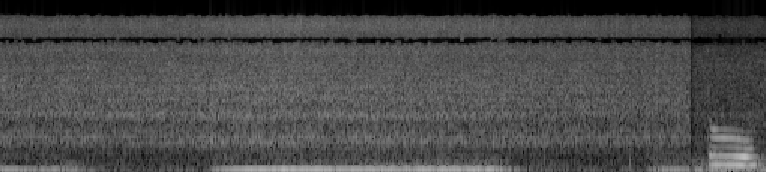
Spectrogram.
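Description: Chopped onions and tomatoes sizzling in oil in an open pressure cooker over a gas flame: a steady hiss, with a low hum that drops away about five seconds in and comes back soon after.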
